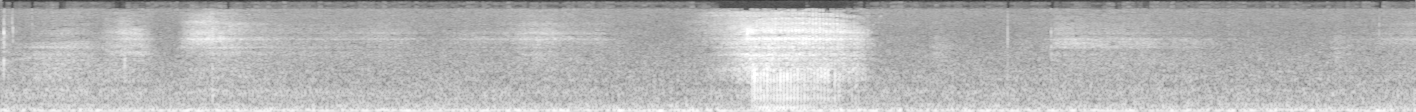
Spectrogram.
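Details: Low rumbling breathing with one loud rattling snore-snort in the middle: snoring.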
